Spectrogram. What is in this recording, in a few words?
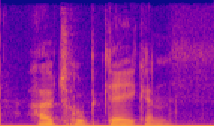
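"uitoepteken", Dutch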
